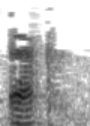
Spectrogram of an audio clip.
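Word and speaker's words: ek (ἐκ): And it comes from a little Greek preposition that we pronounce ek, okay?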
